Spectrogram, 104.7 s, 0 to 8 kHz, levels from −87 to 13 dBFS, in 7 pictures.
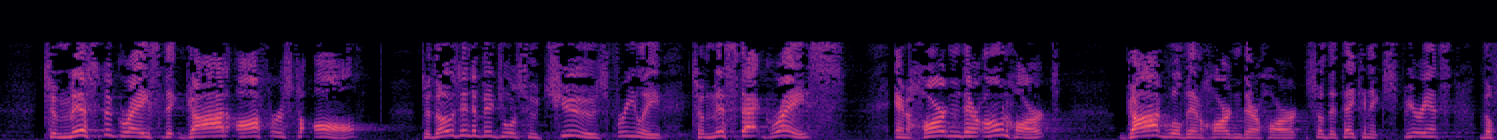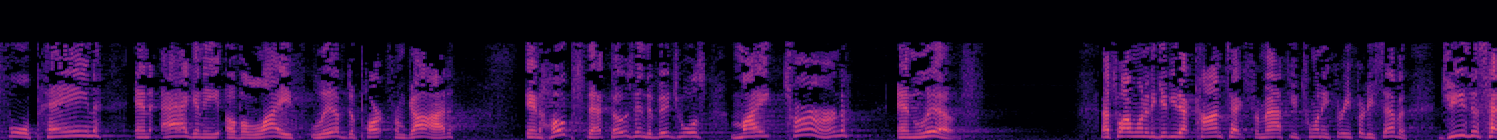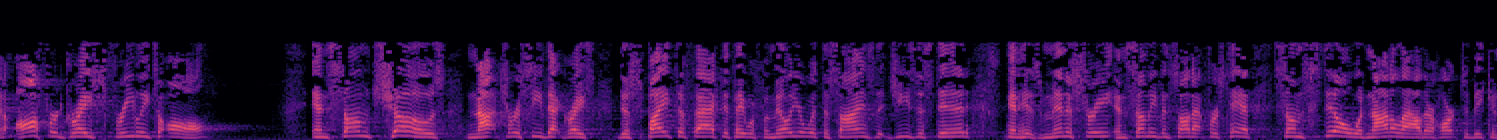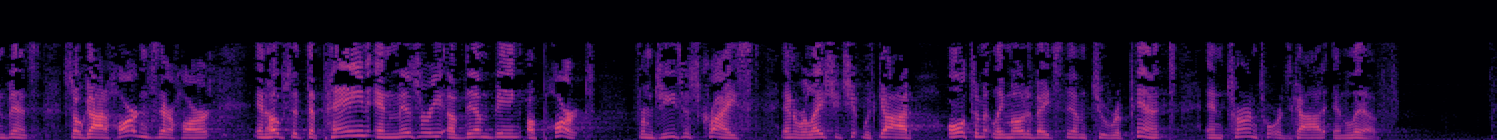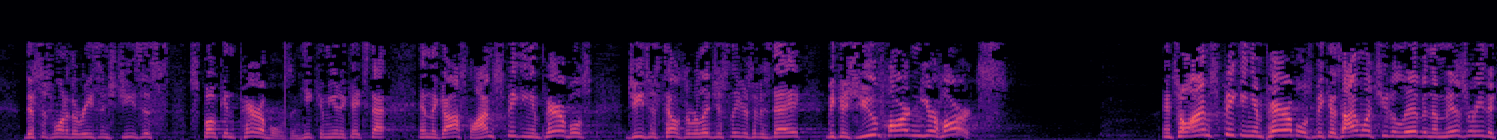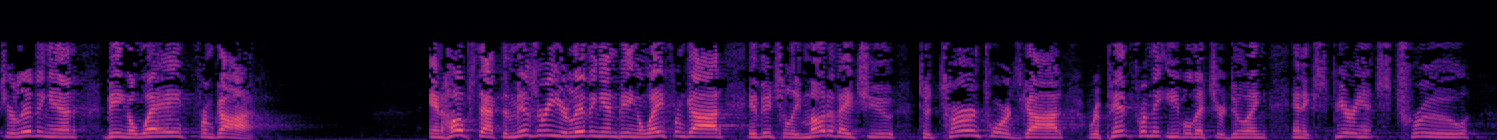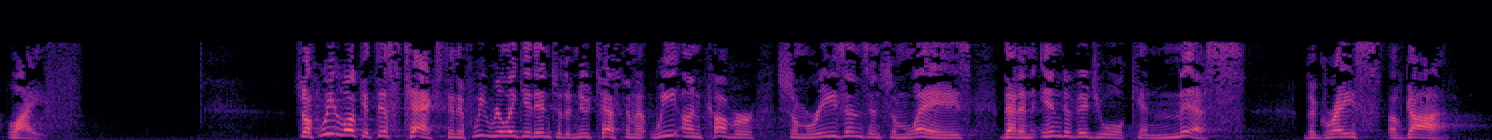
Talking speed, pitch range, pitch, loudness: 155 wpm, 180-235 Hz, 205 Hz, -30 LUFS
